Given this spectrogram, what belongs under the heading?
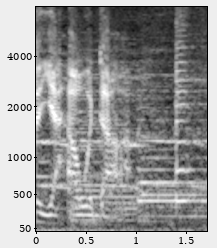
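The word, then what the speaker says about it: יהודה: When I say Judah, Yahawadah. That is the ancient pronunciation of the word.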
